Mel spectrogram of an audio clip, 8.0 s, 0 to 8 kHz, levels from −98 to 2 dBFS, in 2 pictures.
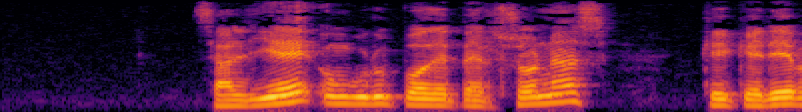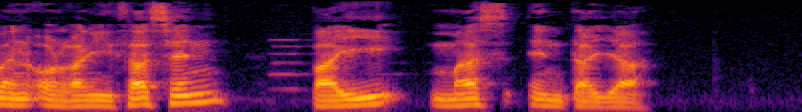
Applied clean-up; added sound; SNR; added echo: none; none; none; none.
